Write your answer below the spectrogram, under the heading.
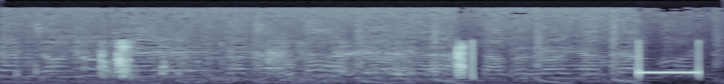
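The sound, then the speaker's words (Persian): A telephone busy tone sounds after a caller's call drops: a brief beep, then a longer steady electronic tone near the end, following faint murmuring voices. “فکر میکنم تماس بانو فروهر قطع شده.”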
